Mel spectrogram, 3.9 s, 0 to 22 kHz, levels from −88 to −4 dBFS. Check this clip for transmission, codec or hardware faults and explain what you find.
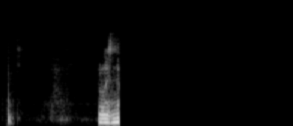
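There is one fault: an audio dropout to silence from 1.59 s, running to the end of the clip. The speech stops mid-flow and is replaced by silence, with no room tone or noise floor left. The likely cause is a lost input, such as a disconnected device, failed link or mute, while recording carried on writing zeros. On a waveform the trace collapses to a flat line; on a spectrogram everything after that point turns uniformly black.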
